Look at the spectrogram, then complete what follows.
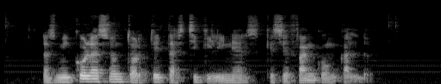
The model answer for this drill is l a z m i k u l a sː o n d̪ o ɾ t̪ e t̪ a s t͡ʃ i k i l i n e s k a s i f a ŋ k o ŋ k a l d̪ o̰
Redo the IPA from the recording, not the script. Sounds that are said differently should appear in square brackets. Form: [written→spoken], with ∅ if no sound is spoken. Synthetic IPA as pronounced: l a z m i k [u→o] l a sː o n [d̪→t̪] o ɾ t̪ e t̪ a s t͡ʃ i k i l i n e s k [a→e] s [i→e] f a ŋ k o ŋ k a l d̪ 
